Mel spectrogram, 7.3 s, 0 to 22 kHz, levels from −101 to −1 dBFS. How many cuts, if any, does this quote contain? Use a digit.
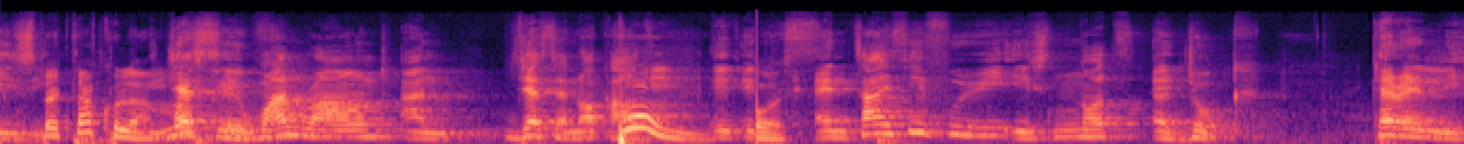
1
